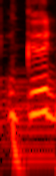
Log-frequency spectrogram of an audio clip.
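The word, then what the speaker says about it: Gewd: It is Good Days, G-E-W-D. So like good, but spelled like gued.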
